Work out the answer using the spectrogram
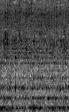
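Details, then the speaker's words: Maytag HE top-load washer, like-new, end of wash cycle: steady low drain pump hum under rushing water, even, no grinding or rattle; draining fast, working properly. "Alright guys, moving out of the wash cycle. It's draining the water out. You can hear it"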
